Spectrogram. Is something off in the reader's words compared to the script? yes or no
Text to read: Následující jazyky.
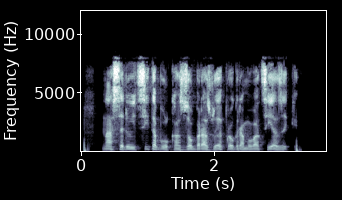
yes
